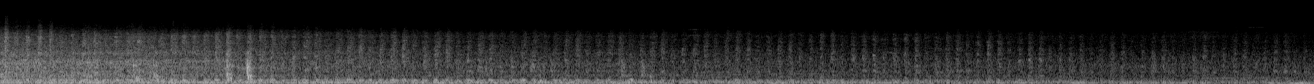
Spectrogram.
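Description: A 2 ft narrow-gauge passenger train's carriages rolling away over the track, wheels clicking over the rail joints, fading steadily into the distance. There is one sharp knock about two and a half seconds in.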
